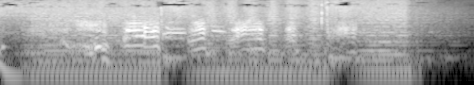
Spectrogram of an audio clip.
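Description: Short music sting with a heavy bass, played as a segment-intro jingle. It dips briefly about halfway through and fades out just before the end.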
